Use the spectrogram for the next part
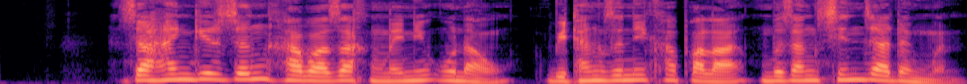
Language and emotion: Bodo, neutral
